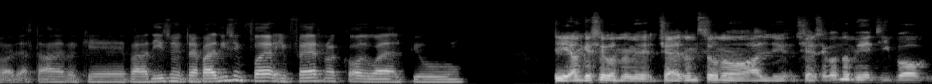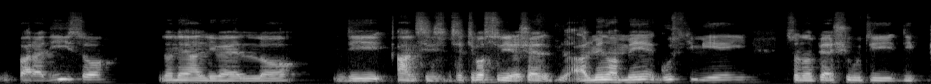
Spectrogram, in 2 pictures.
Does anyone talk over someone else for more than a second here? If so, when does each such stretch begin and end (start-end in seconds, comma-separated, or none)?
none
